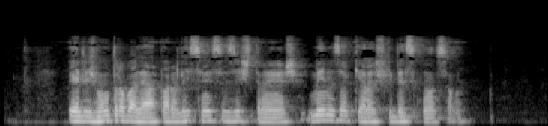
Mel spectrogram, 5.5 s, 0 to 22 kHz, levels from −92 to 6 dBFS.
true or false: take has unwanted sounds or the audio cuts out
false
